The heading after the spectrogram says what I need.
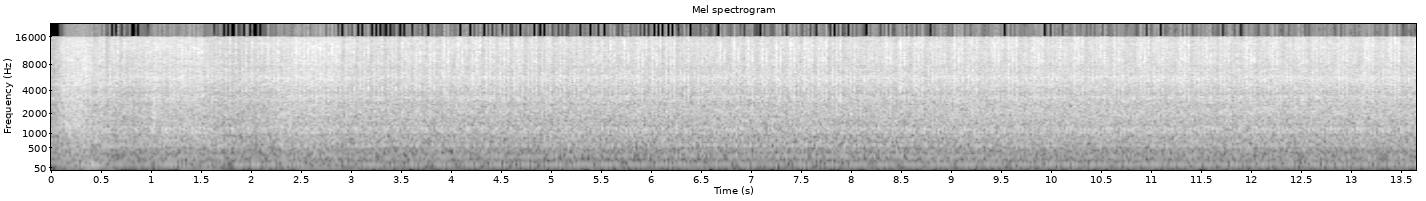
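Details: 1926 Oakland four-cylinder just started after 75 years off the road, dry-packed water pump weeping slightly: steady even idle with light valve-train patter, no misses; runs cleanly.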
